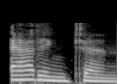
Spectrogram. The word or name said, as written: addington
